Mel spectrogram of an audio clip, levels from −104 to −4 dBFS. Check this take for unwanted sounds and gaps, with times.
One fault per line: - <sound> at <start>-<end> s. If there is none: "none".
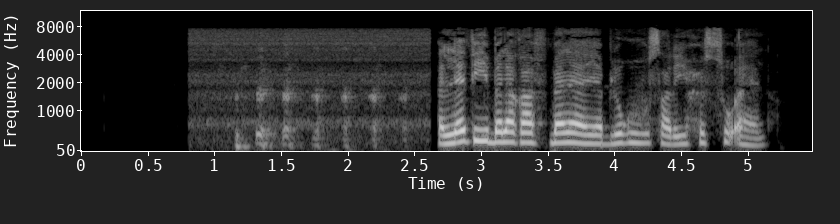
- laugh at 1.0-2.5 s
